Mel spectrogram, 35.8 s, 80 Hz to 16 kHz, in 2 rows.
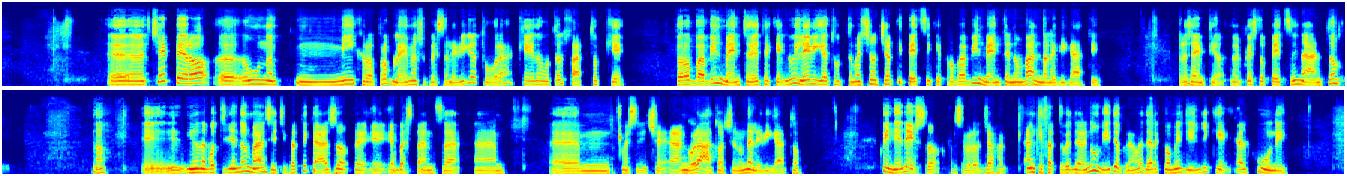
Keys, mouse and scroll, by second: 2.8-4.4 middle drag, 6.1-7.5 scroll up 1, 7.5 scroll up 1, 7.7-11.5 middle drag, 11.5-13.3 scroll up 1, 15.7-19.0 middle drag, 19.0-20.1 scroll up 1, 20.1 scroll up 1, 33.3 Tab.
